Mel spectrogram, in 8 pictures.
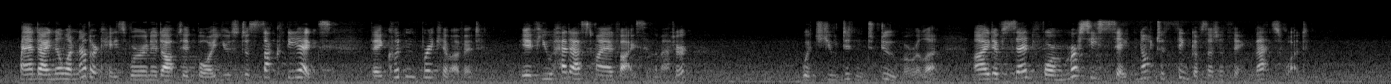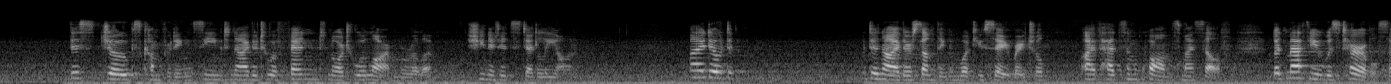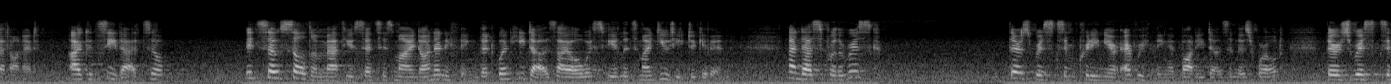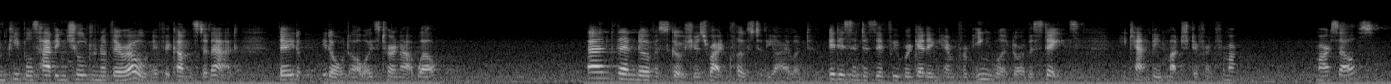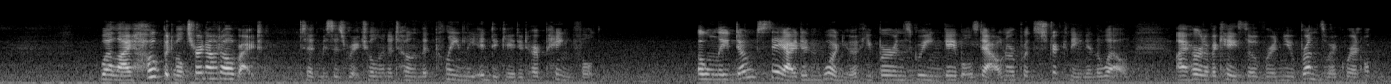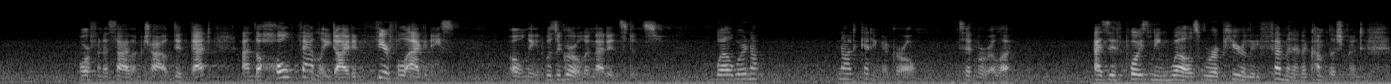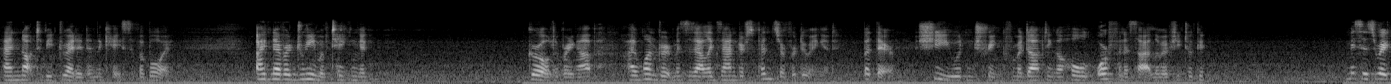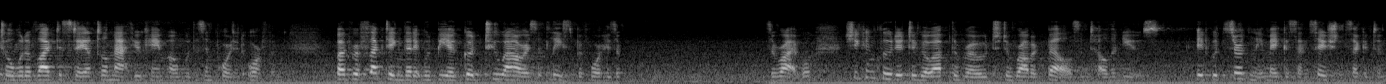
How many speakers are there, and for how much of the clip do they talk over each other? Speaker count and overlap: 1, no overlap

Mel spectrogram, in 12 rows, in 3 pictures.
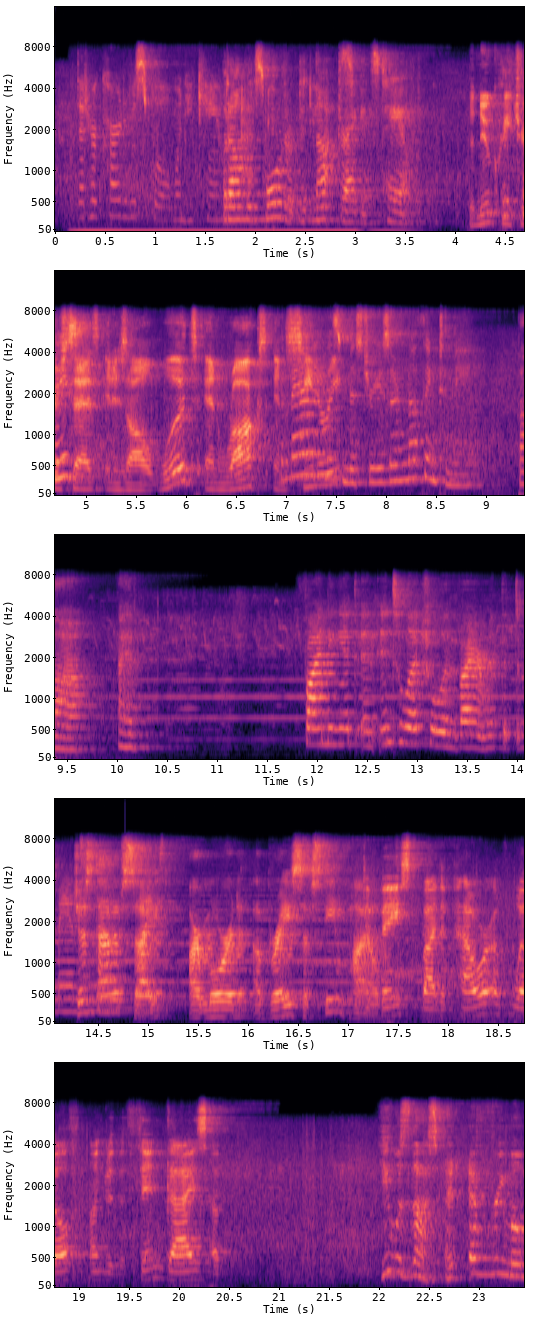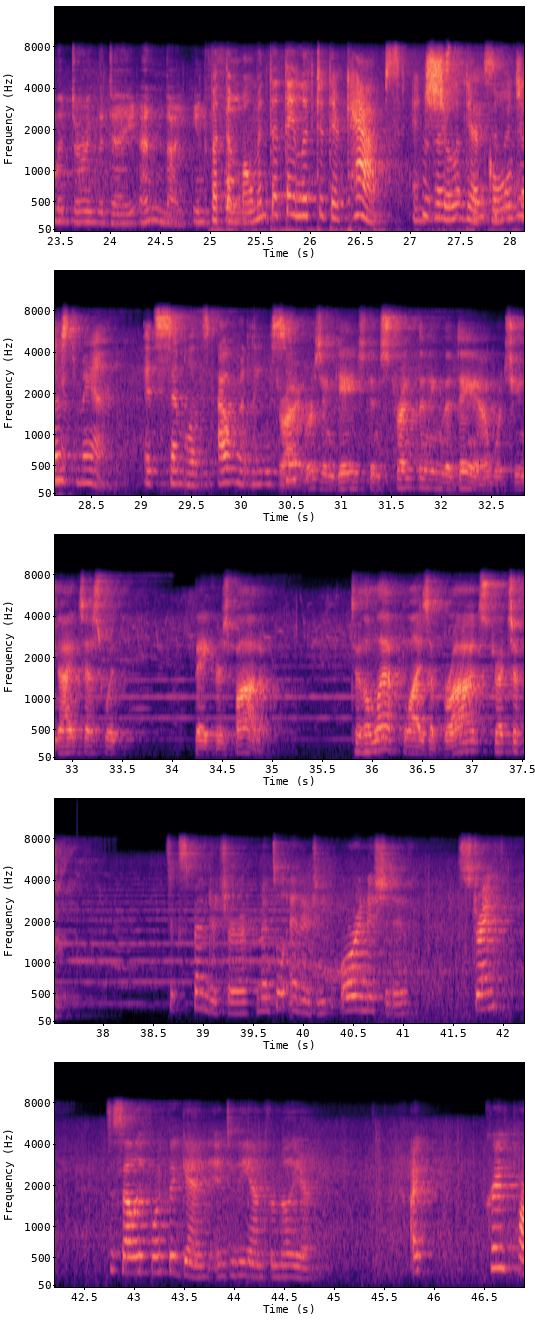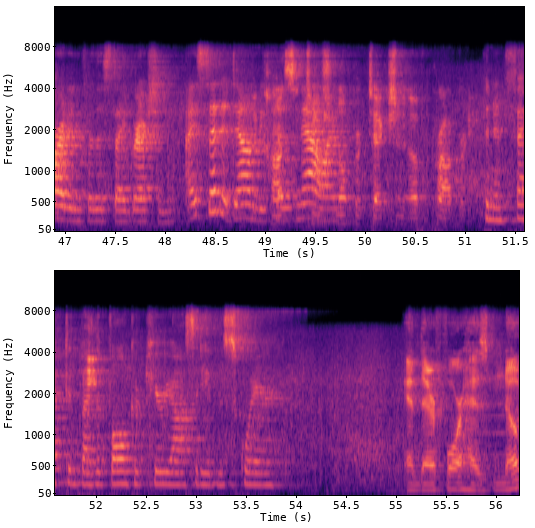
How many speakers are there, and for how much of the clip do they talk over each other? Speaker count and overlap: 9, about 15%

